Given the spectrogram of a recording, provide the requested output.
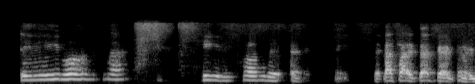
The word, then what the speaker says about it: Demola: Demola. That's how my name is De, pronounced in Nigeria.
